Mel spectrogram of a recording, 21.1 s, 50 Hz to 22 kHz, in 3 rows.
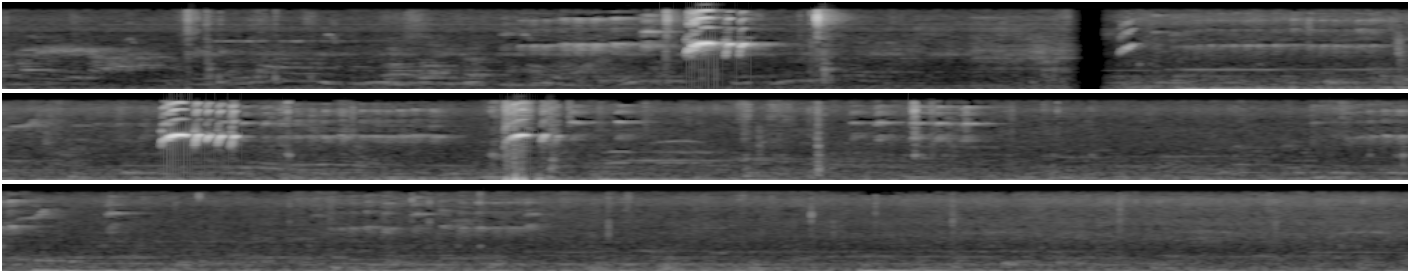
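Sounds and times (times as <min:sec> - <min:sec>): canary chirping: 0:00.4 - 0:04.0, 0:05.5 - 0:12.9, 0:13.5 - 0:17.8.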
